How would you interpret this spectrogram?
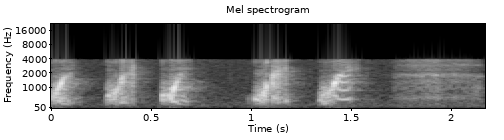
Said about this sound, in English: Now, there are native squirrels here, but the ones you're more likely to see in this park are the exotic fox squirrels that come from the Midwest. And if you listen for them, they make sort of a quacking noise, kind of a quack, quack.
